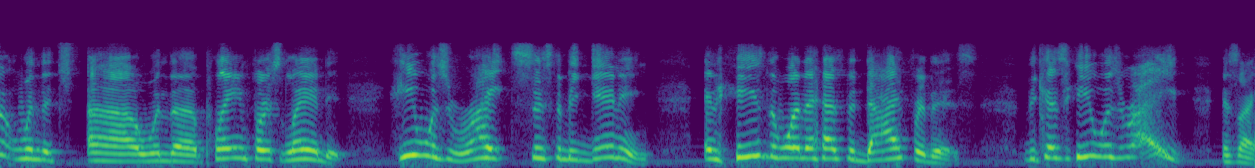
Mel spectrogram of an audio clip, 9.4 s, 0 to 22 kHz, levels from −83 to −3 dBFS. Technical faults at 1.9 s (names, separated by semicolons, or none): none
